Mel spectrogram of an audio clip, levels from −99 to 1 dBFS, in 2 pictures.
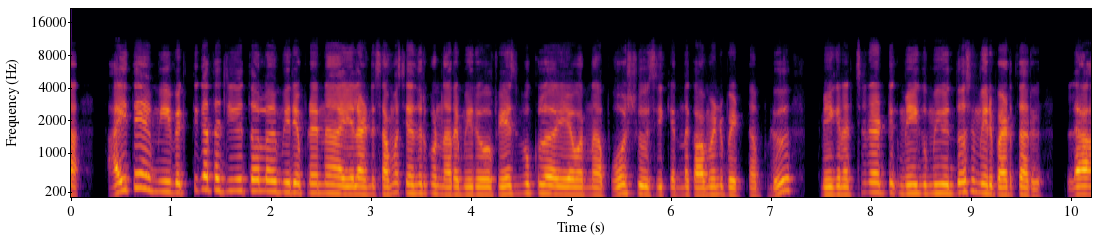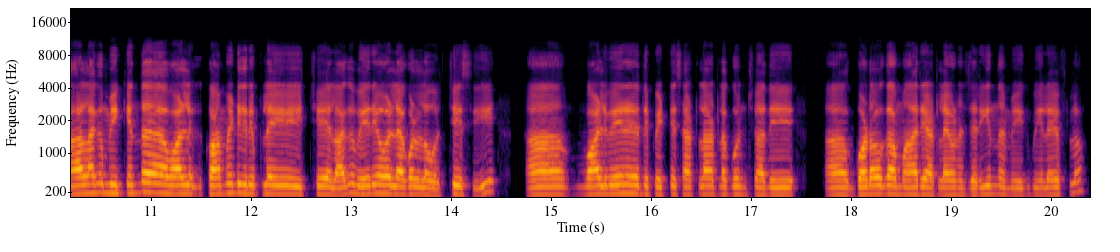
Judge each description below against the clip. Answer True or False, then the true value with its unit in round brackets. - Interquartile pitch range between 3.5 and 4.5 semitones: False (2.7 semitones)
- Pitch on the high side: False (165 Hz)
